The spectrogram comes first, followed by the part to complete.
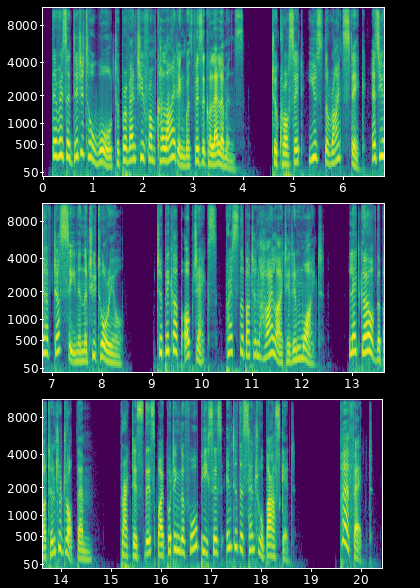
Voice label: locutora inglesa english voiceover, locutora británica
